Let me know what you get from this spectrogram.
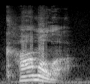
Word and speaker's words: Kamala: Anyway, I called her Kamala Harris. Kamala Harris. When it's Kamala Harris, the emphasis is on the first syllable, not the second.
